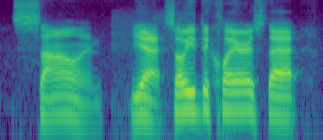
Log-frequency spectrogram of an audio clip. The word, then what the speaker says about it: Samhain: How do you Sam Hain? Is that how you so? – Pronounce that's it? how it, it would released. would be pronounced phonetically, but it's actually hmm. pronounced Samhain.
